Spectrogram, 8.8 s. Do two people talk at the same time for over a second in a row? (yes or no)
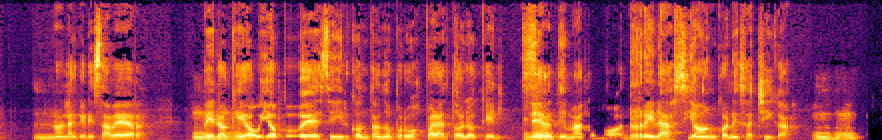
no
